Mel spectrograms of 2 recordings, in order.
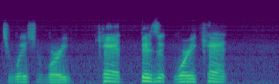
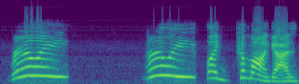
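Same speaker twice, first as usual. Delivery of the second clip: much higher and louder, incredulous Really; exasperated disbelief; 8 dB louder, slower than usual. Retold or imitated. Fan mocking an obvious Batman copy, loud high incredulity. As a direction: throw up your hands at the screen.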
